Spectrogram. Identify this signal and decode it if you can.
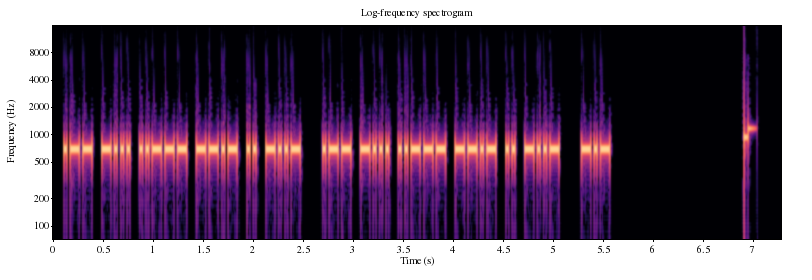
Morse code, heard as a keyed tone, about 38 wpm, 700 Hz. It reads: WB2QIX WB2QIX K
